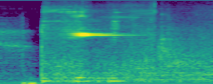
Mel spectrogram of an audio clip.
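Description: A microphone comes live with a sudden rise in hiss, then gives a brief high-pitched feedback whistle lasting about half a second. It comes from headphones held too close to the live microphone.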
